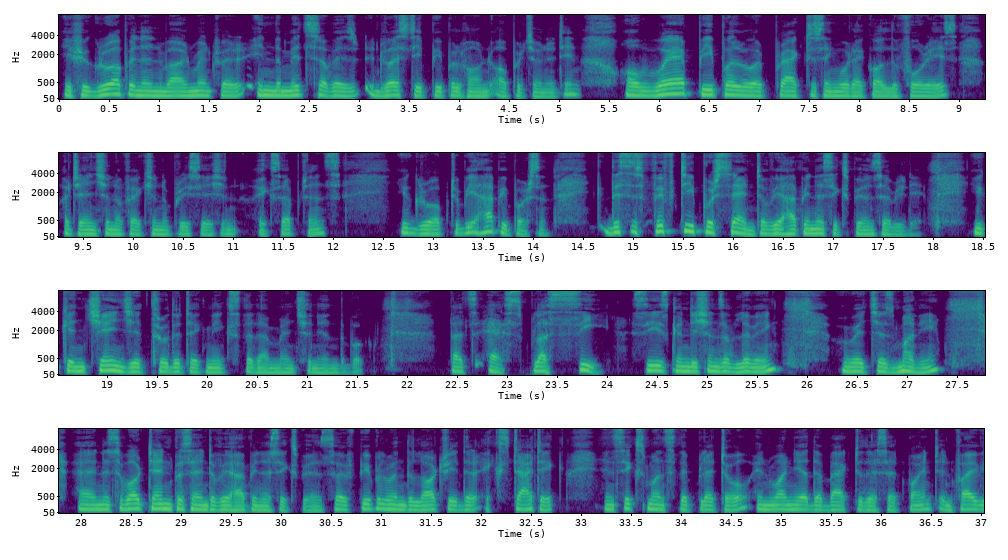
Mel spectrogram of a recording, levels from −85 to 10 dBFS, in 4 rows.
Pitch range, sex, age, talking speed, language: 100-120 Hz, male, 60-79, 170 wpm, English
